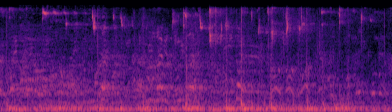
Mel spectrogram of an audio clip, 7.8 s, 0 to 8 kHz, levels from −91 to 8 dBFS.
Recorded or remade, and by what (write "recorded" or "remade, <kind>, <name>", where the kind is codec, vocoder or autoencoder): remade, vocoder, Vocos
